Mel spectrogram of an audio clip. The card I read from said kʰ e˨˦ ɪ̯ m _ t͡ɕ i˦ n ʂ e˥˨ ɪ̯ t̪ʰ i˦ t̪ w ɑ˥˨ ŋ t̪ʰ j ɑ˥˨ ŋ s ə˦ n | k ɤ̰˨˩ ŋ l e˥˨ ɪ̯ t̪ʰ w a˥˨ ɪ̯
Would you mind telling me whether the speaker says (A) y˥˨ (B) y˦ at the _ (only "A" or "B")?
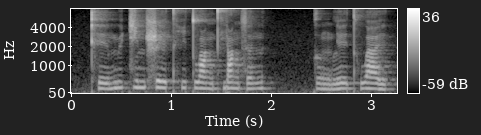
B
